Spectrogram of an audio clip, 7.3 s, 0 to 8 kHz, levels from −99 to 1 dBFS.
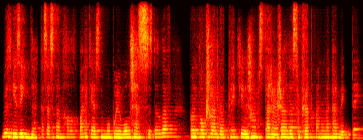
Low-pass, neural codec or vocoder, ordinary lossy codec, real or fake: none; codec, 16 kHz, 0.5 kbps, X-Codec, HuBERT features, trained on balanced general audio; none; fake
